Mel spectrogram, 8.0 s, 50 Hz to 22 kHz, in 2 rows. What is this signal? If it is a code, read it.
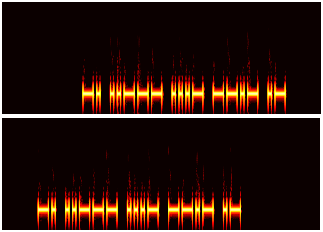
Morse code, heard as a keyed tone, about 27 wpm, 700 Hz. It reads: N2VQA N2VQA
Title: USA Call Signs - 5 Characters - Repeated 2x - 28wpm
